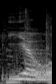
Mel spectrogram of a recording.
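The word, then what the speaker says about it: 腋窝: Ye wo (arm pit) Ye wo?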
